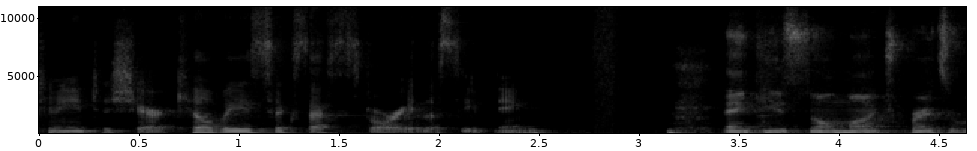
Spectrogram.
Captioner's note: laughs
